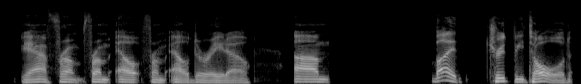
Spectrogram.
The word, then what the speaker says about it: El Dorado: concert venues here in El Dredo, you'll see you'll see a sign on there that says El Dredo rhymes with tornado to give the artist and then what do the artist do?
